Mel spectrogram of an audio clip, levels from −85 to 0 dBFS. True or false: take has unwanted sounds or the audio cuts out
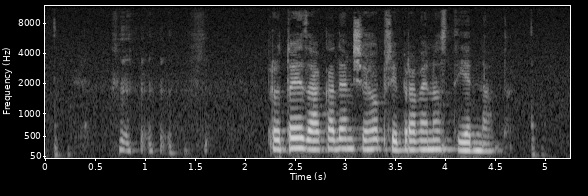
true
